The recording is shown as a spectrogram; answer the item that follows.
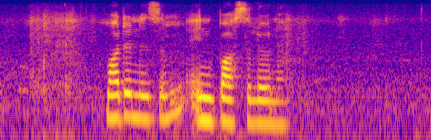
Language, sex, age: English, female, 19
